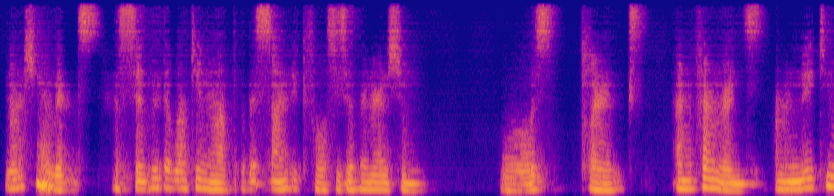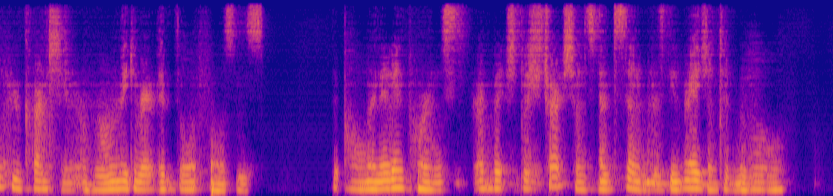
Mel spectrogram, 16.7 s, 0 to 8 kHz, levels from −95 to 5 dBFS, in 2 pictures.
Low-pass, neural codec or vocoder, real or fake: 7.2 kHz; codec, 44.1 kHz, 0.9 kbps, DAC; fake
